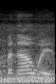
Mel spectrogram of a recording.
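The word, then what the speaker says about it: Banaue: Banawe.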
